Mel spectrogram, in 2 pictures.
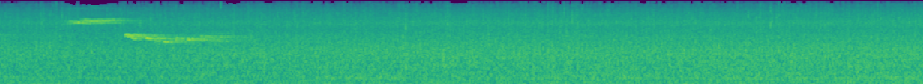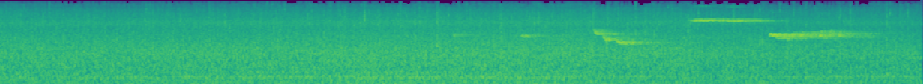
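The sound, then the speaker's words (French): Fine rain falls with a soft, even hiss throughout. Faint bird chirps break through near the start and again near the end. “une fine pluie éclabousse vos oreilles.”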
